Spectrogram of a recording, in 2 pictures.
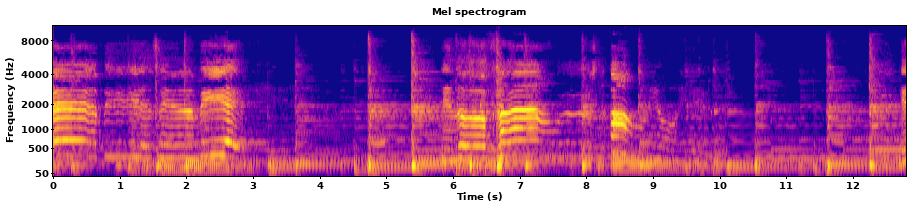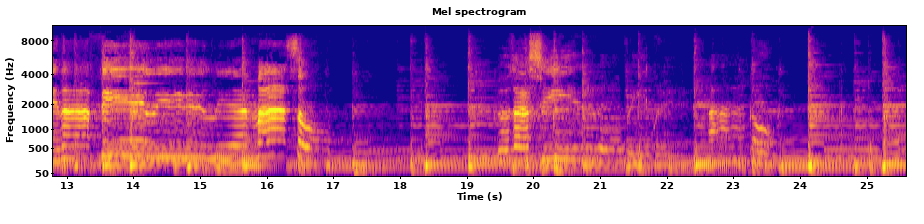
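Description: Acoustic guitar strummed steadily, with a man's voice singing long, bending notes over it in several phrases.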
